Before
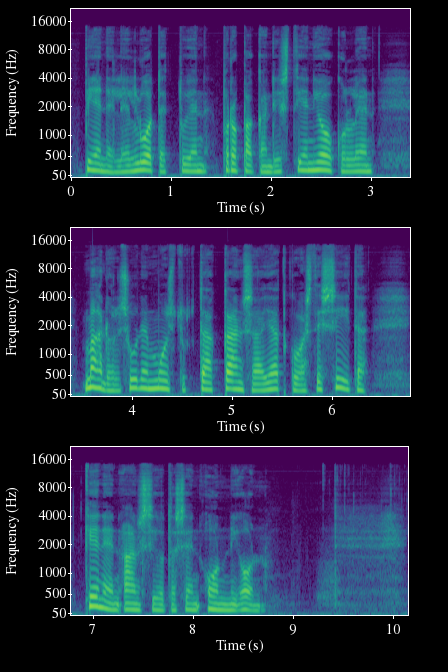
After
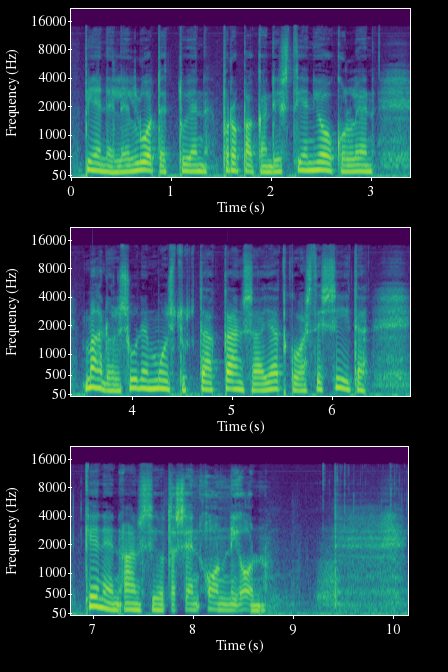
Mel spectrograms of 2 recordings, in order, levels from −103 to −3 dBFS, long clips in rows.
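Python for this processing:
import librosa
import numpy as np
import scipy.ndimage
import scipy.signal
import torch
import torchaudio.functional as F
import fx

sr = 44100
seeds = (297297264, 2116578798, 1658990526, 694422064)

p1 = fx.weighting(x, sr, curve='ITU-R 468', at=(7.7, 8.58), fade=0.02)
p2 = fx.over_compress(p1, sr, threshold_db=-39.0, ratio=-1.0)
p3 = p1 + (p2 * librosa.db_to_amplitude(1.0))
p4 = fx.high_shelf(p3, sr, hz=3100.0, db=-10.0)
y = p4 * librosa.db_to_amplitude(7.5)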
